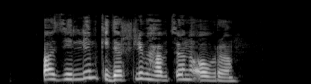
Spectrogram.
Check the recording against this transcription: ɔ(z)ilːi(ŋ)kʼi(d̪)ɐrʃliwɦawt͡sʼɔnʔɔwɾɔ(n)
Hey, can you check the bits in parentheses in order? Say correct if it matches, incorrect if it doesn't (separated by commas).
correct, incorrect, correct, incorrect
